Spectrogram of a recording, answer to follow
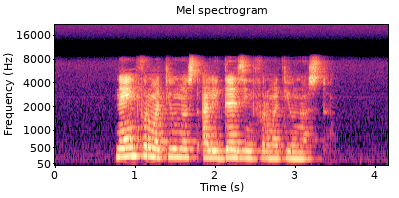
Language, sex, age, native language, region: Slovenian, female, 18-29, Slovenian, Central Slovenia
